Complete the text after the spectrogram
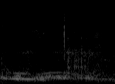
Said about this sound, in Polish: tutaj cały czas przylatują gołębie różne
